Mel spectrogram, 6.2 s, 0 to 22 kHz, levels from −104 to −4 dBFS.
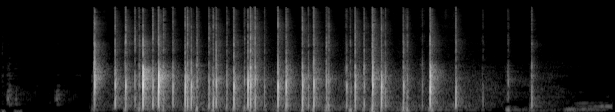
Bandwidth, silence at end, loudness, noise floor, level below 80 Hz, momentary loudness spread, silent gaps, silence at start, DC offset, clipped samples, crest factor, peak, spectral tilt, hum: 17 kHz; 1.8 s; -35 LUFS; -77 dBFS; -70 dBFS; 15 LU; none; 0.95 s; under 0.1%; under 0.1%; 34 dB; -4 dBFS; -3 dB/octave; none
